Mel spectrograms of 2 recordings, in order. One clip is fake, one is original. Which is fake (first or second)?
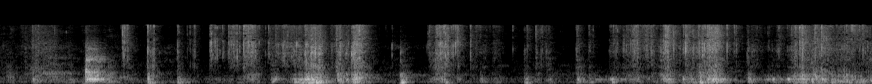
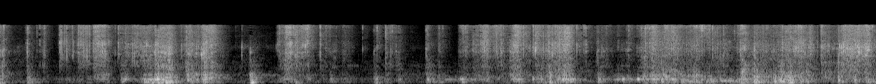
second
